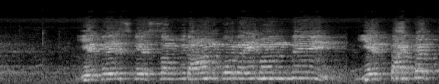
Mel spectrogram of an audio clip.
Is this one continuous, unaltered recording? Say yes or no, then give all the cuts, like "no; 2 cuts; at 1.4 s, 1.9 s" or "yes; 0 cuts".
no; 1 cut; at 3.4 s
